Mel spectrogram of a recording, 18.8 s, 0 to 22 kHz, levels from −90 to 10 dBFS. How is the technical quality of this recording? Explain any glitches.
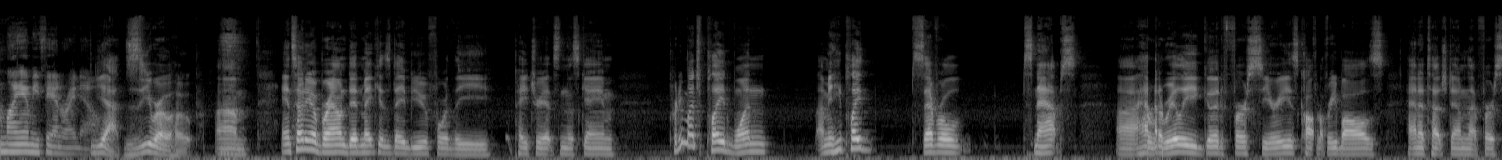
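The recording has three brief glitches, all frames out of order. At 12.25–12.44 s after "mean he played several", 14.34–14.53 s after "snaps uh", and 16.40–16.60 s after "good first series", two adjacent chunks of about 93 ms each arrived in the wrong order and were decoded that way, so each stretch plays with its halves exchanged. This produces a garbled flutter. Unlike a dropout or skip, no time is lost and the surrounding timing stays intact.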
